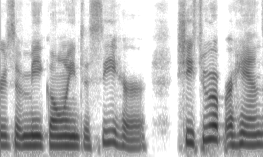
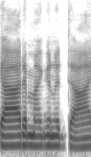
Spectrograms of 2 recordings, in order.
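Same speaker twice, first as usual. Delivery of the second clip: put-on crying, tearful voice. Retelling a moment while praying the rosary, reenacting crying. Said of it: "and I'm crying".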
